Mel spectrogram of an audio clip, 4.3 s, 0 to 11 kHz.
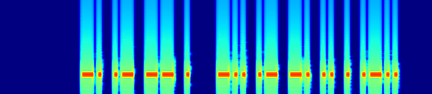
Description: Morse code, heard as a keyed tone, about 30 wpm, 700 Hz. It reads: NAME DANIEL
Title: Practice QSO - Exchange 1 - Beginning - 30wpm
